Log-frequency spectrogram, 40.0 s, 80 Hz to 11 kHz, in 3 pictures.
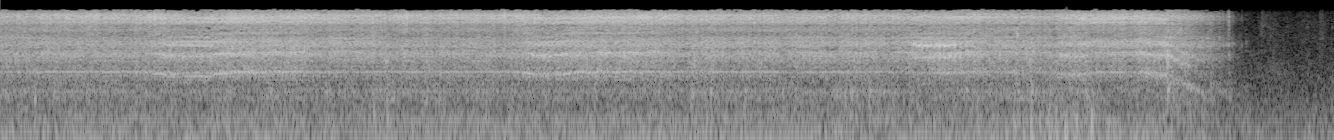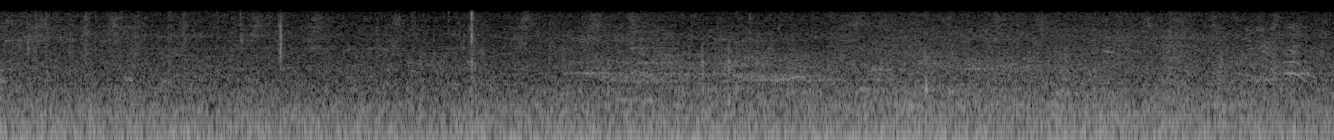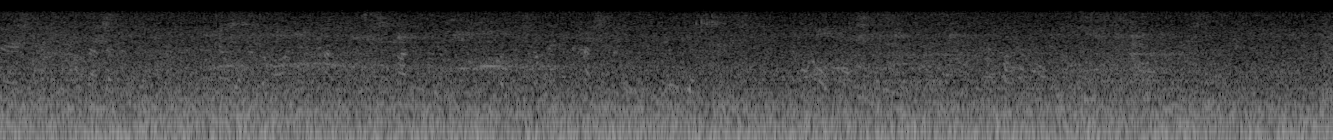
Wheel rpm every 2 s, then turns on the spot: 230, 230, 230, 230, 230, 210, 10, 0, 0, 0, 0, 0, 0, 0, 0, 0, 0, 0, 0, 0.
none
